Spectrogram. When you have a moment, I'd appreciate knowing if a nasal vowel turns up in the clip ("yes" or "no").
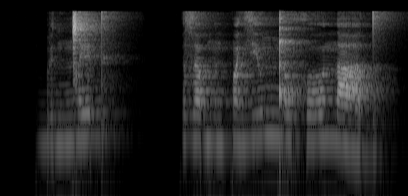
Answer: yes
